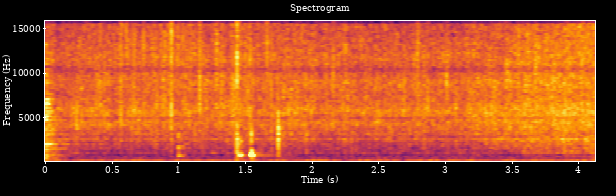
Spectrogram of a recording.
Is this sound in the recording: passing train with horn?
no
